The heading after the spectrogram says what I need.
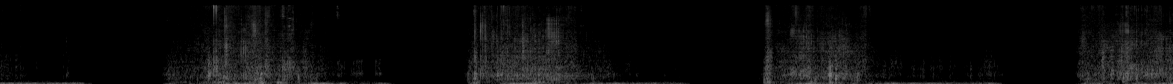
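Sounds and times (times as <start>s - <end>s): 
leather jacket movement rustling: 1.7s - 3.4s, 4.7s - 6.2s, 7.6s - 9.4s, 10.8s - 11.7s.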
